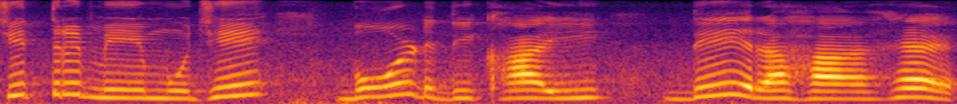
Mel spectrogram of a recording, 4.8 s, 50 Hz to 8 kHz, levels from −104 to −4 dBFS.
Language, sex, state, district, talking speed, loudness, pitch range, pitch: Hindi, female, Madhya Pradesh, Katni, 100 wpm, -18 LUFS, 220-280 Hz, 235 Hz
